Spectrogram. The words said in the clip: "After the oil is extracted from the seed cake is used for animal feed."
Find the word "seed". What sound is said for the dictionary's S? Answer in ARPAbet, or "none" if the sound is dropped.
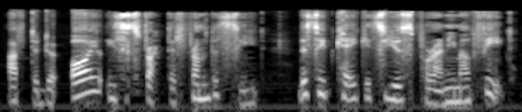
S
